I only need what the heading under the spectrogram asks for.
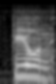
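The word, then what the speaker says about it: puisne: not necessary for us peon s is silent Pune judges and the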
